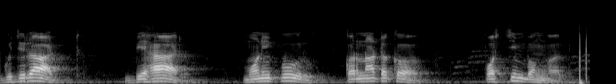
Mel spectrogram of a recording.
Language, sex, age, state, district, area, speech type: Odia, male, 30-45, Odisha, Bargarh, rural, spontaneous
